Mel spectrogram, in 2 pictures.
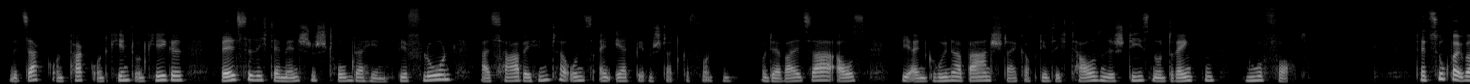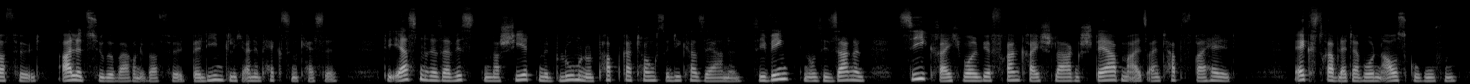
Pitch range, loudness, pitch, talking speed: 160-195 Hz, -33 LUFS, 180 Hz, 165 wpm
